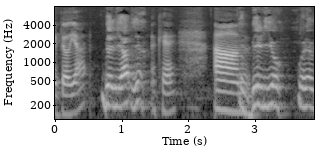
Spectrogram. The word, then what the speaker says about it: Billiot: You say Billiot? Billiot, yeah. Okay. Bilio, whatever you want. Okay. There's a lot of people pronounce it Bio, but it's Billiot. Yeah.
